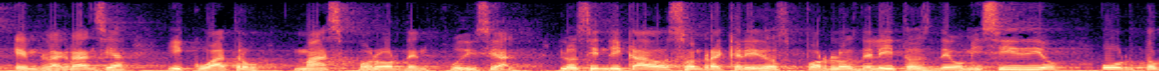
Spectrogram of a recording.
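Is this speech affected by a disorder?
No.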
